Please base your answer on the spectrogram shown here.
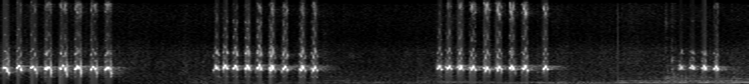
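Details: Sooty-headed bulbul, trucuk, rolling 'ngerol' song played as a lure to draw a response: bursts of about eight quick, buzzy repeated notes, each burst lasting about a second, with short pauses between them and a faint low hum underneath.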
